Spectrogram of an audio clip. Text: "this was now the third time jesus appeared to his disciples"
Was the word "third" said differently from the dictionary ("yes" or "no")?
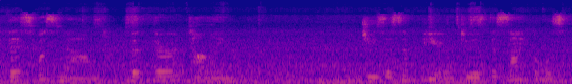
no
